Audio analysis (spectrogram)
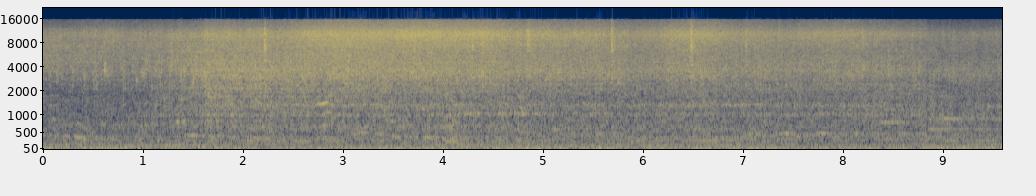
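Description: Ginger paste with tomato and whole spices sizzling in hot oil in a pan for rohu fish curry, a steady, dense frying hiss that stays fairly even and close throughout.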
